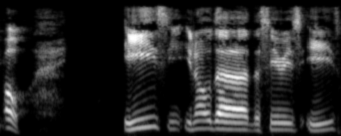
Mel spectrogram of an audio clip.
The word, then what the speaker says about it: Ys: Oh, Ease. You know the series Ease, which is spelled Mhm.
